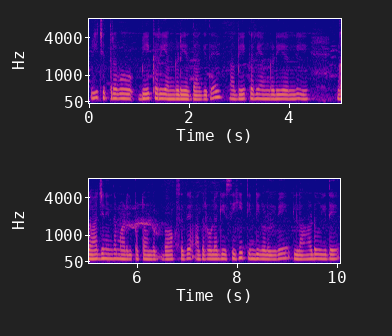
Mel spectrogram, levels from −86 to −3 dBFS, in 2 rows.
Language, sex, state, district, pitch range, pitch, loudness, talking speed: Kannada, female, Karnataka, Dakshina Kannada, 150-165 Hz, 155 Hz, -36 LUFS, 105 wpm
